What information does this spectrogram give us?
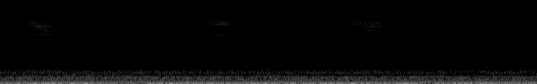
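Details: Wild barn owls in a monitored nest box as a female feeds her fledglings: three harsh, breathy hissing bursts, each about a third of a second, spaced roughly every 1.6 seconds over a steady low hum.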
